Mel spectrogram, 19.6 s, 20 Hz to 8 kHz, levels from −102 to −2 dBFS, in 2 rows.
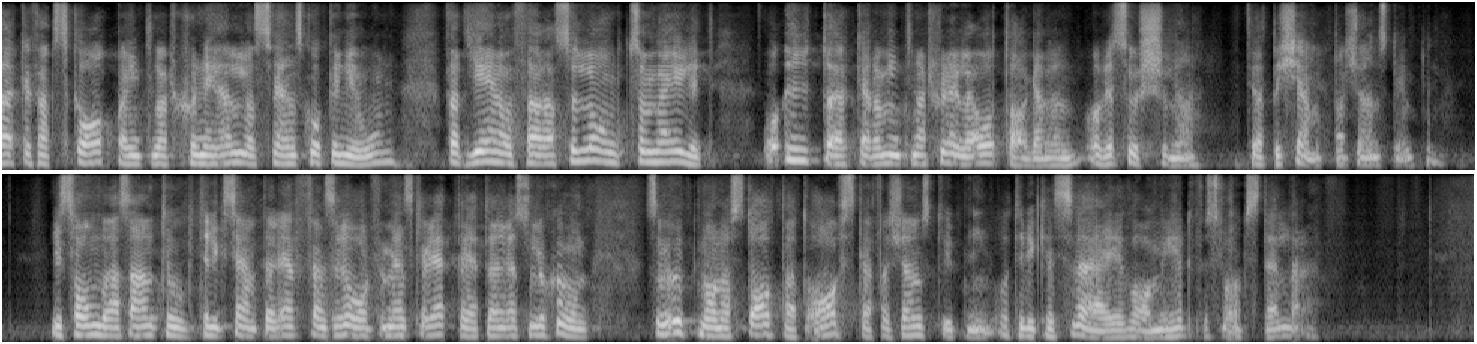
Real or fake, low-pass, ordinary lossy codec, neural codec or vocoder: fake; none; none; codec, 16 kHz, 2 kbps, FreqCodec, smaller model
